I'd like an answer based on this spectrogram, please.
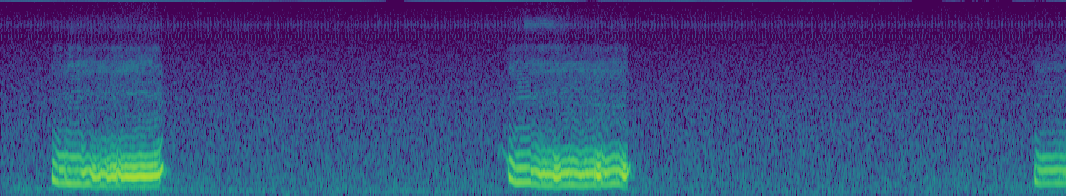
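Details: Sleeping raccoon dog Pochi, snoring with a strange face, gives drawn-out, buzzy, wavering snores about a second long, repeated roughly every four to five seconds, with a third starting at the end; otherwise a quiet background.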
